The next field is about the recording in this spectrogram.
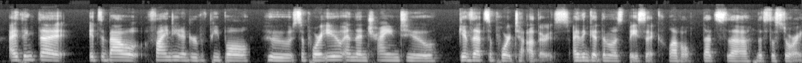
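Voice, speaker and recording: A woman talks in an unremarkable speaking voice at medium pitch and a moderate pace. Her intonation stays fairly even, and the recording is very clean with a silent background. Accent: American. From Oklahoma. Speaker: managing editor. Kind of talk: podcast discussion.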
